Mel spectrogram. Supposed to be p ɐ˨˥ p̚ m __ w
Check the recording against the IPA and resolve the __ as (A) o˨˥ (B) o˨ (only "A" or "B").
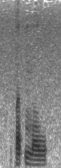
B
